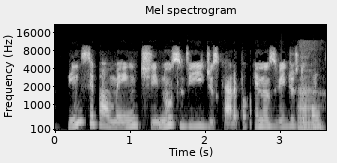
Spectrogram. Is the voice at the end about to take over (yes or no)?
no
